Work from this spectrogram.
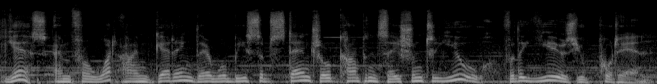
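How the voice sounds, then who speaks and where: An actor playing a practical, brisk museum owner in an audio drama, speaking in a reasoning, persuasive and sometimes dismissive way. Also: male voice, medium pitch, lively intonation, over music, close to an everyday voice. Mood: firm, reasoning.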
